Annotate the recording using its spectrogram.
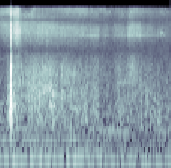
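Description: A long, steady hissing in-breath drawn through a tongue curled into a tube: the sitali cooling breath. A small mouth click comes just at the start.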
